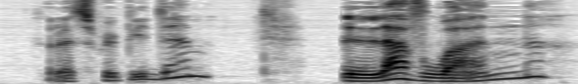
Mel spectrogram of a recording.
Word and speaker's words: avoine: L'avoine, le blé, le maïs, le millet. So let's repeat them. L'avoine, remember, don't insist on the final E.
